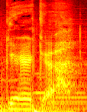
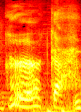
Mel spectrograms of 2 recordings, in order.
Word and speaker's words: Gurkha: Now you gotta say it like Gurkha. – Gurkha.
